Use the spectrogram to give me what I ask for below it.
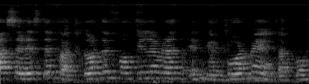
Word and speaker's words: von Willebrand: es factor de von, y la W se pronuncia como B pequeña. ¿Sí? Entonces es el factor de von Willebrand. Factor de von Willebrand.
